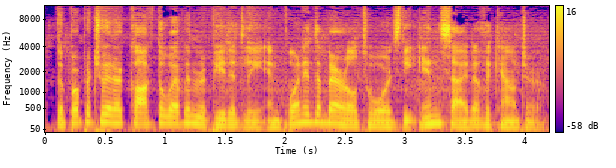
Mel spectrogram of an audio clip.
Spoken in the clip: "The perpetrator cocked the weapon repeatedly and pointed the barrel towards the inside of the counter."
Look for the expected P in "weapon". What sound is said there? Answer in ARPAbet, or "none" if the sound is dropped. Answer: P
